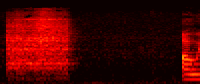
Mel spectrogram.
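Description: A short burst of rushing noise from the trailer's soundtrack, about two-thirds of a second long, starting and stopping abruptly.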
